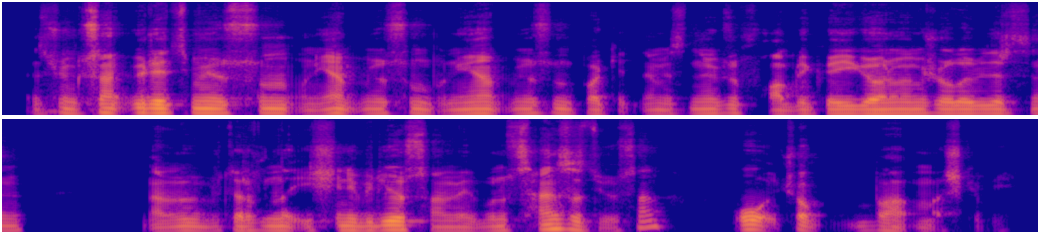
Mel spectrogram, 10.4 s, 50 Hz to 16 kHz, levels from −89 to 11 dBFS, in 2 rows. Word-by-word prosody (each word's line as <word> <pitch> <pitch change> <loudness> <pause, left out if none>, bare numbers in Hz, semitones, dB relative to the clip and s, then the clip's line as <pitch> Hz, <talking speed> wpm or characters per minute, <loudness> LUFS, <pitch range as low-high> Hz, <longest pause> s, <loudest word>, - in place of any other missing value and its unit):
E, - - -13
çünkü 95 -3 0
sen 110 -1 +5
üretmiyorsun, 105 -1 +5
onu 80 - -12
yapmıyorsun, 95 0 -2
bunu 85 +1 -10
yapmıyorsun, 95 0 -2
paketlemesini 85 +3 -7
ruf 100 0 -9
fabrikayı 90 +2 0
görmemiş 95 +1 +4
olabilirsin. 95 +1 0 0.6
Yani, 90 +3 -4
öbür 85 - -14
tarafın 95 +1 -3
da 95 - -1
işini 100 -2 -2
biliyorsan 100 -4 +3
ve 85 -1 -9
bunu 90 +1 -6
sen 110 +6 +2
satıyorsan 155 - -3 0.3
o - - +4
çok - - -3
bambaşka 95 -3 -7
bir, - - -36
95 Hz, 155 wpm, -28 LUFS, 90-100 Hz, 0.6 s, sen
